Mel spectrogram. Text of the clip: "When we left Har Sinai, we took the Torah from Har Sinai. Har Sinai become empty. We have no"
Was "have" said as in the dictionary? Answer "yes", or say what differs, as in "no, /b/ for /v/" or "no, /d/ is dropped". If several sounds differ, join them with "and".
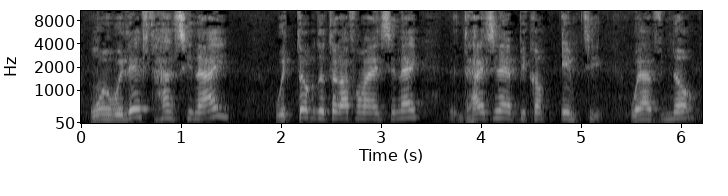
yes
